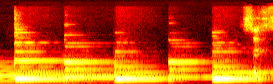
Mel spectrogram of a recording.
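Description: Guitar with single notes picked on the second string at the first fret, repeated about five times at an even pace. Each pluck rings close and clear, with a brief scrape at the end.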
